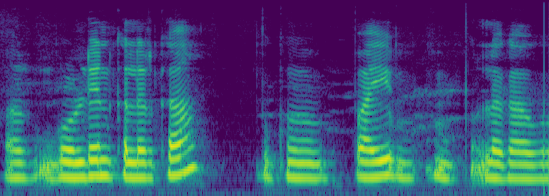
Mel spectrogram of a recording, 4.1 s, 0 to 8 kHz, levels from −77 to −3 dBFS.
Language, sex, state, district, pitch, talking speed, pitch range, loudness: Hindi, female, Punjab, Pathankot, 190 Hz, 130 wpm, 185-205 Hz, -15 LUFS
